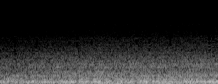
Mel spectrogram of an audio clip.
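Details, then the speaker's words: Dodge Avenger driving with window partly up after hub assembly replacement: steady low road rumble, no grinding or rhythmic growl; normal wheel hub. "I'm going to roll the window up a little bit. See? No wheel hub grinding noise"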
